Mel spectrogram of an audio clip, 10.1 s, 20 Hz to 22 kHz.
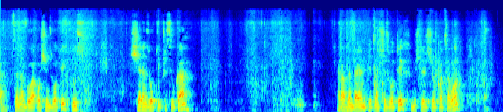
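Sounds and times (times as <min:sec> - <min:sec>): plastic bag and cardboard rustling: 0:00.0 - 0:03.0, 0:03.9 - 0:10.0.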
